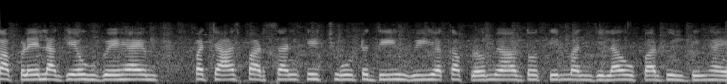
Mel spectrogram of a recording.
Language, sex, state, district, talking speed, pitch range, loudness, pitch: Hindi, female, Bihar, Patna, 165 wpm, 215-230 Hz, -16 LUFS, 220 Hz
